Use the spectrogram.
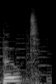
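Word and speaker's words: buuz: Oh, it's pronounced boot.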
